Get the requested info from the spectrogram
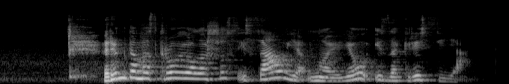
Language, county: Lithuanian, Utena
